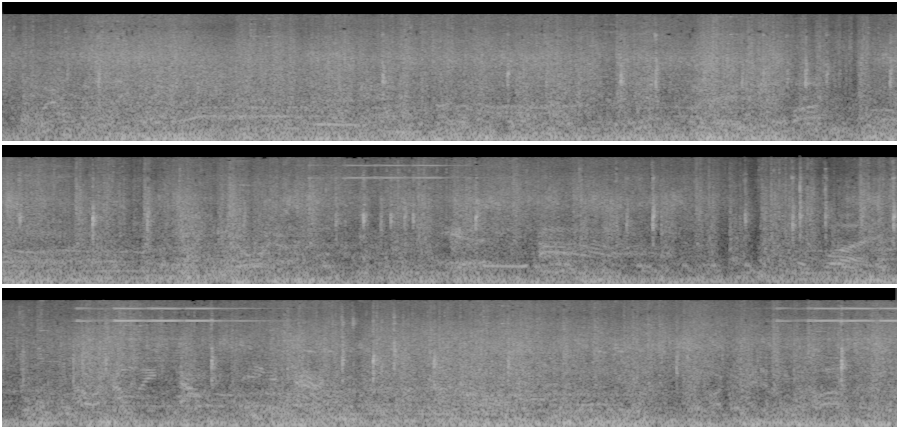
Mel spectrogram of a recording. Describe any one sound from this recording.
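Weapons clash and spells burst in a game battle.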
